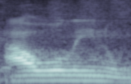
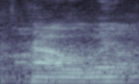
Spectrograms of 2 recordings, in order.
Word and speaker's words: howling: The concept that we're gonna be using is an owling wolf. That's how you pronounce it, right? An owling wolf. Owling. Howling.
